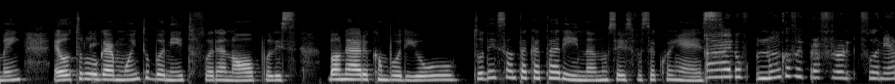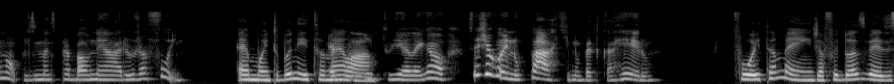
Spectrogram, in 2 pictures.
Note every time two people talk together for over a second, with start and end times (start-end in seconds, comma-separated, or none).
none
